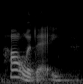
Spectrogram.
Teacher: do you hear how the syllable hall is accented or stressed in comparison to the other two syllables · do you hear how the second syllable is made up of only a vowel sound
